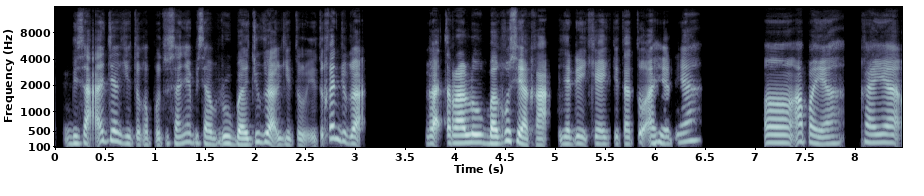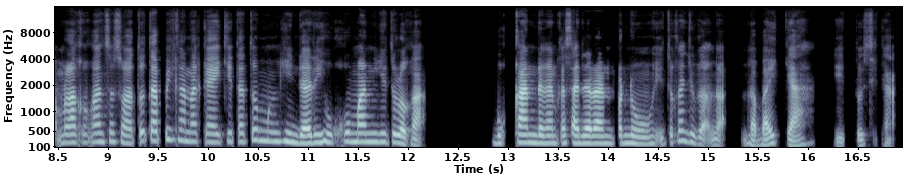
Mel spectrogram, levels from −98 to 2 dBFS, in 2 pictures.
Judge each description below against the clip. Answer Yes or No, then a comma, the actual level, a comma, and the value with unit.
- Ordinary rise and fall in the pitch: Yes, average, 3.6 semitones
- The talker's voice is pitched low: No, high, 200 Hz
